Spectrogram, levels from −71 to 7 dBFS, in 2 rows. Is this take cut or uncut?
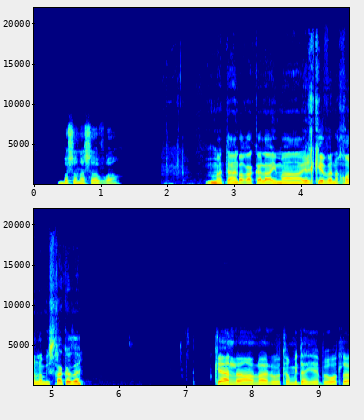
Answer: cut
